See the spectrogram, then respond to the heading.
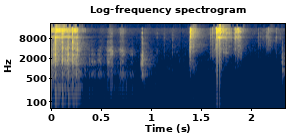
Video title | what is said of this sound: What's in my change live episode plenty of rare 2pounds and even a commonwealth 👍🪙😎 | it sounds a bit clunky as well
